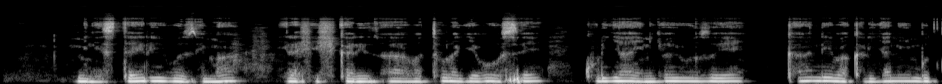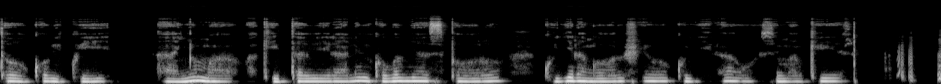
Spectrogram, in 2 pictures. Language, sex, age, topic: Kinyarwanda, male, 18-24, health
